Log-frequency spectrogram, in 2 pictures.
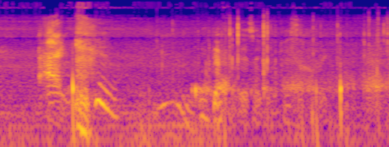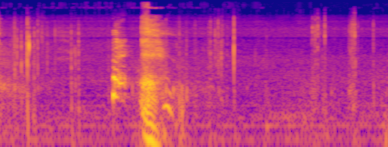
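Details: Two loud, explosive sneezes several seconds apart during an autumn allergy sneezing fit, with faint voice and room sounds between; repeated allergic sneezing.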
